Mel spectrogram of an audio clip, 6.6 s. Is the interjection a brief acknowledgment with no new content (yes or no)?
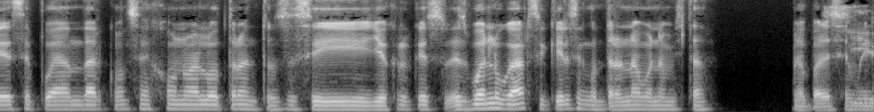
no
